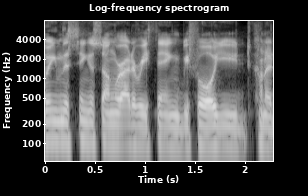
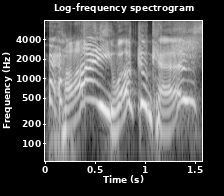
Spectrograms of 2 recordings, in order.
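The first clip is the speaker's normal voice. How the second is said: much higher, louder laughing welcome; excited greeting; 5 dB louder, much slower than usual. Real, not acted. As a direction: greet a friend with a burst of joy. Greets the guest with delight.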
